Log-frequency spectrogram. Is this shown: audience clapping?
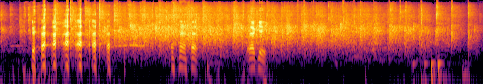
yes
